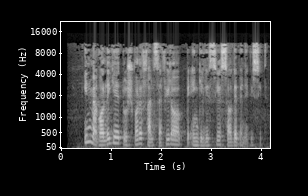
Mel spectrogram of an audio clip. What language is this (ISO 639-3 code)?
fas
